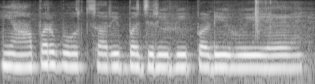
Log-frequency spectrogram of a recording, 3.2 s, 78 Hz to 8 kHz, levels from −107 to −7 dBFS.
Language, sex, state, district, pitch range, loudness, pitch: Hindi, female, Uttar Pradesh, Shamli, 195-205 Hz, -16 LUFS, 200 Hz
